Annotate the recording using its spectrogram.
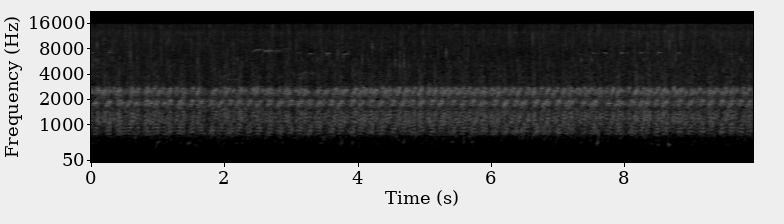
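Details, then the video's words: Loud, steady frog chorus at a river, overlapping rapid croaks forming a constant buzzing, trilled wall of sound with background water noise. "Frog Sounds | Soothing sounds of river and frogs"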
